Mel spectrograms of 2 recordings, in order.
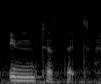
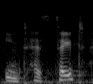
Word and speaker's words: intestate: I am slowly learning how to pronounce this particular word, interstate, because it's very easy to just mispronounce it as interstate, but it's intestate.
